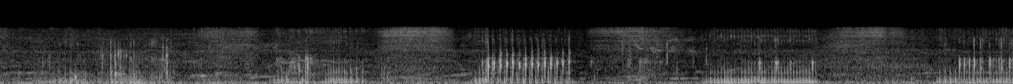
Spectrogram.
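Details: An English Bulldog having his belly scratched gives deep, rumbling grunts and snorty breaths in uneven bursts, a throaty purr-like sound of contentment; faint rustling and a hint of a human voice sit in the background.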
